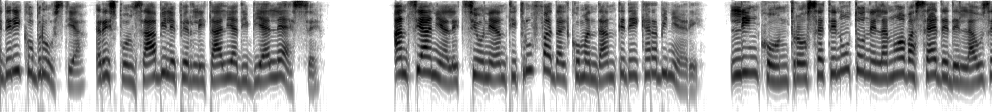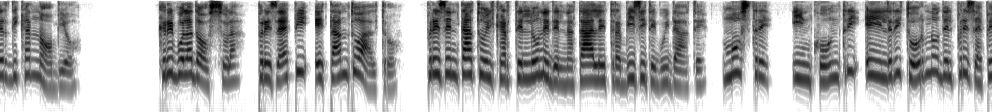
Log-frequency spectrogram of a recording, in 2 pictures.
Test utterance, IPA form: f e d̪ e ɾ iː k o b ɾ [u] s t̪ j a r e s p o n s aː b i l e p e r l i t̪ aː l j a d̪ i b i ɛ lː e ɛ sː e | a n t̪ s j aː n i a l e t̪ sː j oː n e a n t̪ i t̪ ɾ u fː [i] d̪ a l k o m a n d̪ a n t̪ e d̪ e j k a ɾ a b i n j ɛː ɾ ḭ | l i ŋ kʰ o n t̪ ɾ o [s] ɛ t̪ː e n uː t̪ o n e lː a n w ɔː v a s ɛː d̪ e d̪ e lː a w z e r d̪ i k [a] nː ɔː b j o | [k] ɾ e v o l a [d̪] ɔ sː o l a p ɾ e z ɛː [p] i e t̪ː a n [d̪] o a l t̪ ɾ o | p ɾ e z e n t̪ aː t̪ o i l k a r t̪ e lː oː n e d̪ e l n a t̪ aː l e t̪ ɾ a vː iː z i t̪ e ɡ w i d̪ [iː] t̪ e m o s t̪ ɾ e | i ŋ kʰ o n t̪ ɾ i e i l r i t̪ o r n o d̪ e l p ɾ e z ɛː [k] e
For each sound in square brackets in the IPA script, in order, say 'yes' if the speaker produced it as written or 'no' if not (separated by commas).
yes, no, yes, yes, yes, yes, yes, no, no, no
